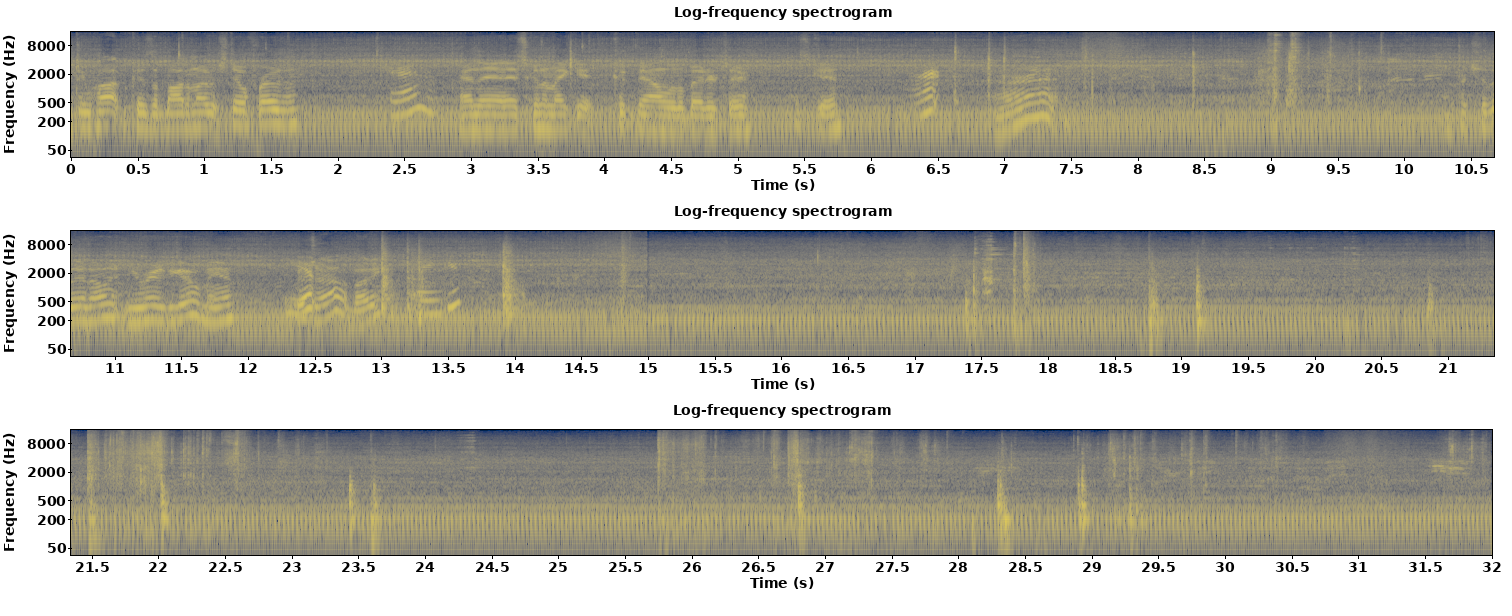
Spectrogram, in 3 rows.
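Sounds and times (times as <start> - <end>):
low mechanical hum: 0.0 - 32.0
meat popping and crackling: 21.2 - 23.5, 25.8 - 30.6.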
